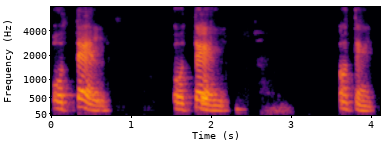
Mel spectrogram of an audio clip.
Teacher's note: They spell it with an H, but we do not pronounce that H.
